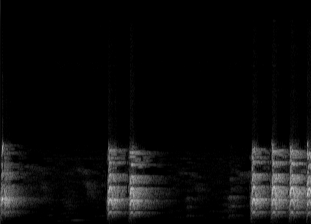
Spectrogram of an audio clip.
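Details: Night luring call of the bantiung, or common moorhen: a lone harsh note, a pair of grating notes, then a quick run of four loud nasal notes.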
